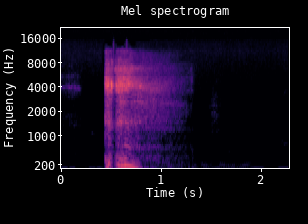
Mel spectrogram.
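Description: A person's sigh: a short breathy exhale with voice in it, falling in pitch, about half a second in.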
